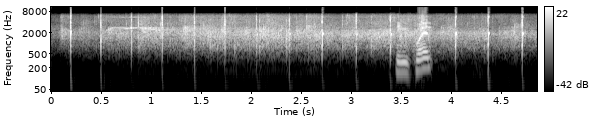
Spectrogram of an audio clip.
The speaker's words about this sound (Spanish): a eso le tenemos que dar un aplauso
